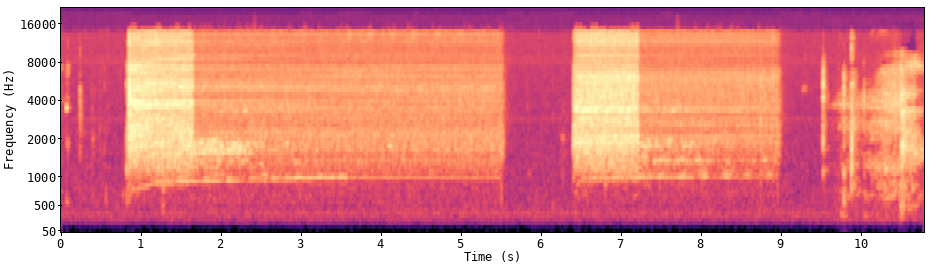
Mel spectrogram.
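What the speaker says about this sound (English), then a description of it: "So first we'll take these two screws out here." Set screws being backed out of links on an RC car with a power driver, two separate whirring runs of several seconds each with a sharp start, close up with no talking.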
